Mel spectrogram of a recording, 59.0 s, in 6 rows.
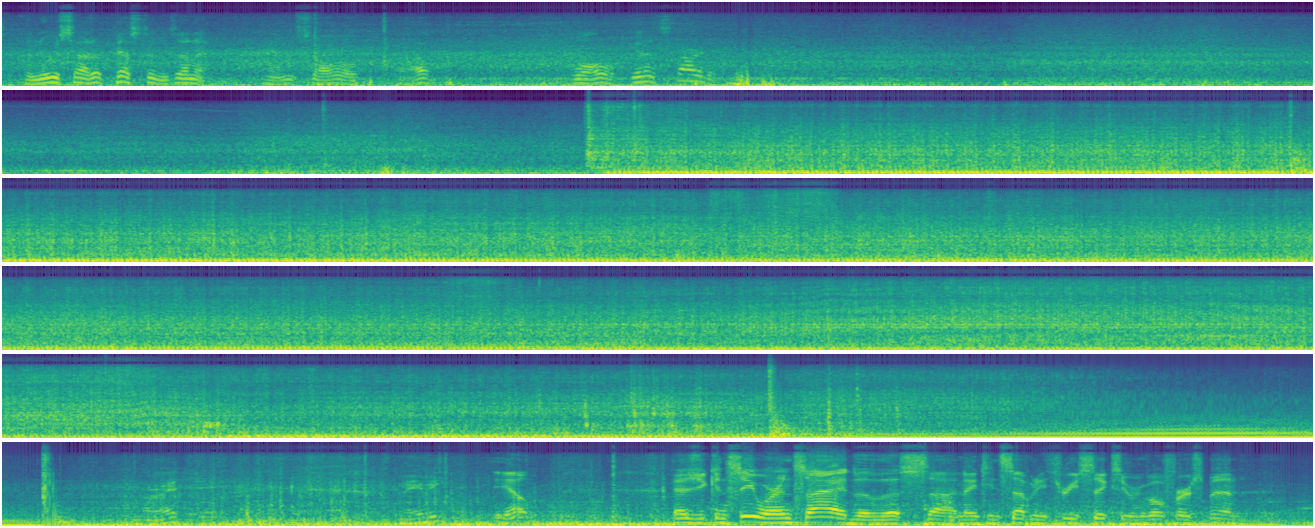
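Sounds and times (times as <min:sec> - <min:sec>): two-stroke engine starting and idling: 0:14.2 - 0:24.9, 0:26.0 - 0:45.3.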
